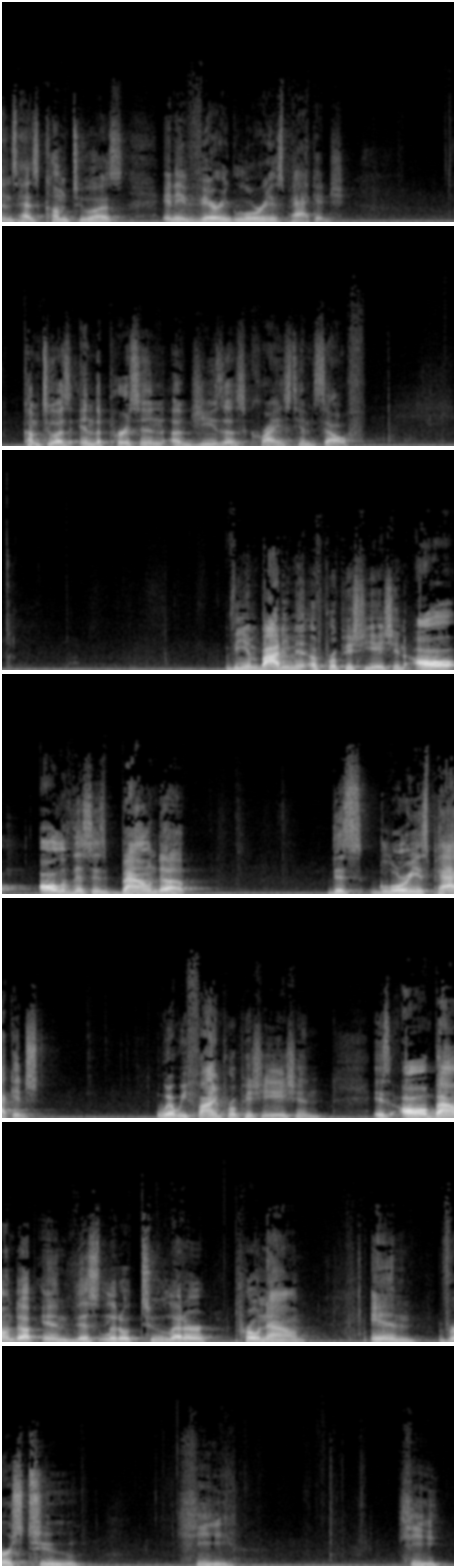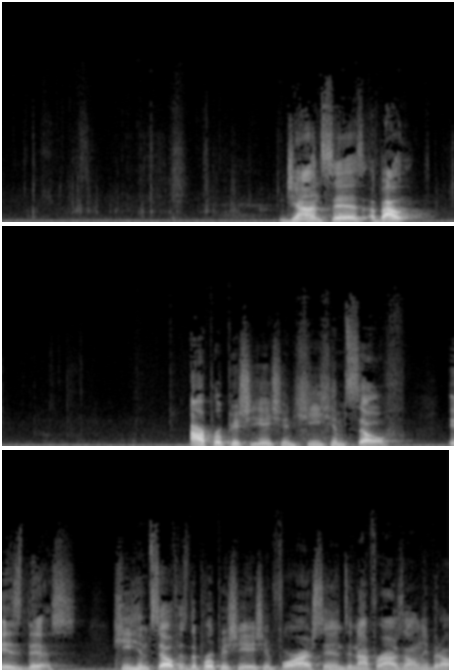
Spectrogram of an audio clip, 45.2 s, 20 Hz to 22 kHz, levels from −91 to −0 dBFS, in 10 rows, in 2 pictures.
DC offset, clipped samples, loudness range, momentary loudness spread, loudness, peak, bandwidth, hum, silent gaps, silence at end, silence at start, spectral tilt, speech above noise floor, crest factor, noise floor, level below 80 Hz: 0.2%; under 0.1%; 17 LU; 17 LU; -22 LUFS; 0 dBFS; 14 kHz; none; none; 0 s; 0 s; -5.5 dB/octave; 32 dB; 24 dB; -54 dBFS; -56 dBFS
